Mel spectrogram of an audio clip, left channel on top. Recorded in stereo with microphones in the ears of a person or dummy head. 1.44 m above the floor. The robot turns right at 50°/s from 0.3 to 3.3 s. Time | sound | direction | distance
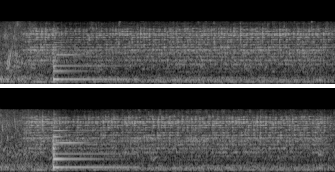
0.5 | dishes clattering | 105° right | 0.8 m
